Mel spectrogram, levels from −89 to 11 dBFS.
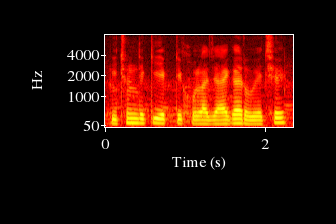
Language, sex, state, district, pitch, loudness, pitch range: Bengali, male, West Bengal, Cooch Behar, 135 Hz, -16 LUFS, 125-145 Hz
